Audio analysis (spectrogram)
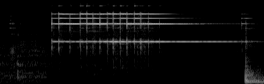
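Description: A bright bell rings once with a rapid trill, its metallic tone ringing out and slowly fading, followed by a short low thump at the end.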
